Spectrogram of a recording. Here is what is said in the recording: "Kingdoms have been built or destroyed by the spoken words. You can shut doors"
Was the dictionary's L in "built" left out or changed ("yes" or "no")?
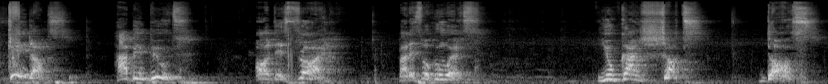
yes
